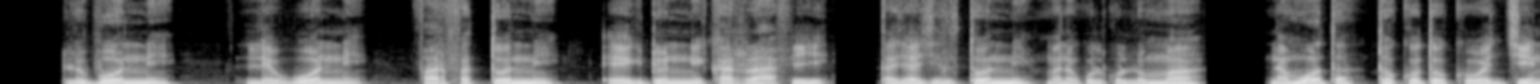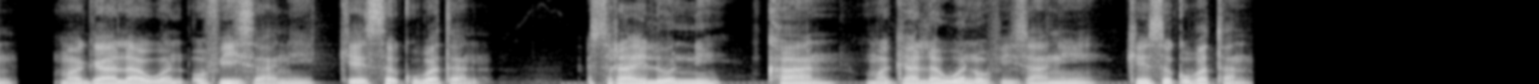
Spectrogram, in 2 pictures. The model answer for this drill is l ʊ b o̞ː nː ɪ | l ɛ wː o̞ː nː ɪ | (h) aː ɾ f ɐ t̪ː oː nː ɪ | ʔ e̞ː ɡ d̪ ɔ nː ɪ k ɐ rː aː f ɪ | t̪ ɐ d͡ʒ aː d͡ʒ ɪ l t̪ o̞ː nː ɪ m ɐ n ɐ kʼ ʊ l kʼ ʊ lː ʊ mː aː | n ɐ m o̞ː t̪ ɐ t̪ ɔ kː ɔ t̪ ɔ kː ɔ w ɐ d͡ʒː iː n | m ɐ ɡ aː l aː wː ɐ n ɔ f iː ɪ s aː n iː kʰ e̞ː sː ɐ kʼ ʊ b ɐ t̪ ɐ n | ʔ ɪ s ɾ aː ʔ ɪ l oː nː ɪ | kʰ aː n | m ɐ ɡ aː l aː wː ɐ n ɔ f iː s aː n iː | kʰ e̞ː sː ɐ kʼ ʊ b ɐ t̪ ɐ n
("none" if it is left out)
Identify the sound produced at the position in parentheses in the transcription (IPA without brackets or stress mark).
f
